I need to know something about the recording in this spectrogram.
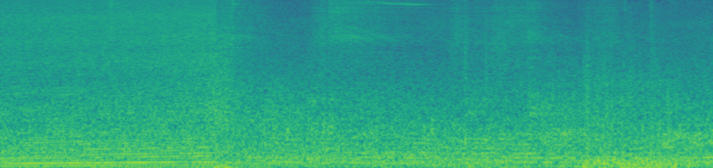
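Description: A racing car engine roars and shifts gears.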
